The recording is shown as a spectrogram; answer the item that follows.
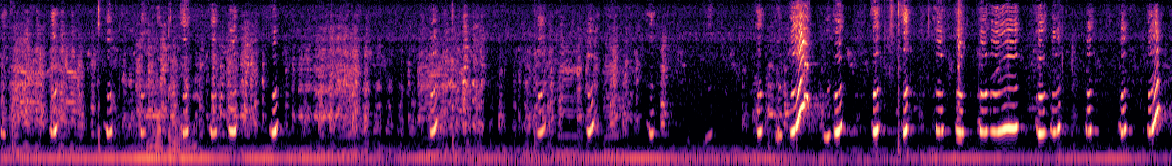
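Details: Gibbons in the trees at a monkey rescue sanctuary give loud, hooting calls that rise into fast, upswept whoops.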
